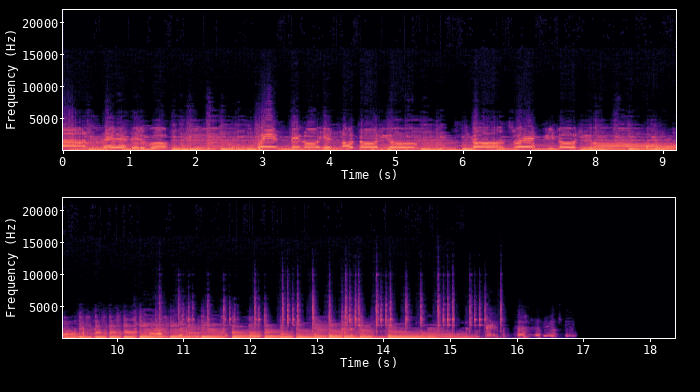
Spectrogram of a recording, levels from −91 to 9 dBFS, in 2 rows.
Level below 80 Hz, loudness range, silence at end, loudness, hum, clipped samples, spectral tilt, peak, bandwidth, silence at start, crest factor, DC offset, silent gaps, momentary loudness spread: -50 dBFS; 7 LU; 1.6 s; -19 LUFS; none; under 0.1%; -7.5 dB/octave; -6 dBFS; 7.4 kHz; 0 s; 14 dB; under 0.1%; none; 10 LU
